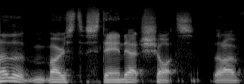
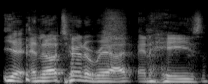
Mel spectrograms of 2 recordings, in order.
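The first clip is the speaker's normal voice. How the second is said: laughing; 7 semitones higher than usual. Real, not acted. Retells colleague losing it.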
